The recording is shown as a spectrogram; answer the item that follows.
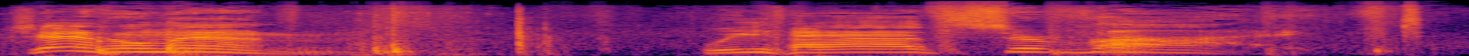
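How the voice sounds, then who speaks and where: An actor playing a charismatic middle-aged American outlaw leader in a video game, speaking like a commanding orator. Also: male voice, sits high, drawn-out words, gravelly, sharp tone, a little hiss or hum, exaggerated voice. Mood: grand, hopeful. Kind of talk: dramatic video game acting.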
